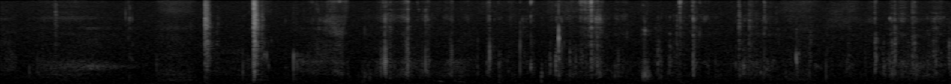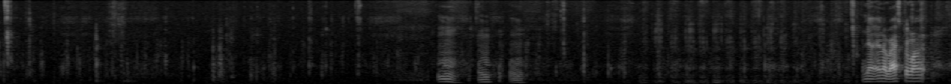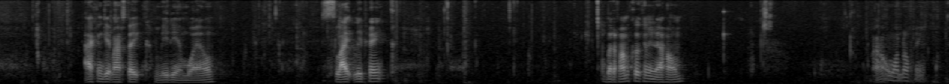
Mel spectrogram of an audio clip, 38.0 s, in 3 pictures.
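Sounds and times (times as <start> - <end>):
person chewing crunchy food: 4.1 - 26.5, 28.3 - 29.7, 30.5 - 33.4, 35.3 - 38.0.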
